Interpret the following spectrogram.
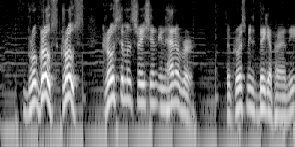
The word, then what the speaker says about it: Hanover: Um, Han Hanover, pronounc it right?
